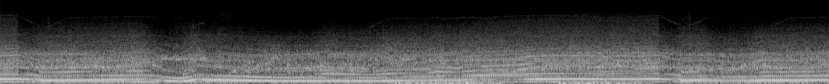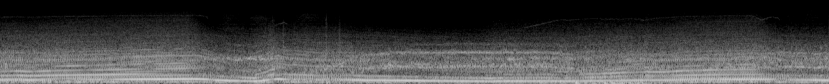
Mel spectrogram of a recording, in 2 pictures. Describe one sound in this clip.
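A sports car engine roars loudly, rising and falling in pitch as it shifts gears.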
